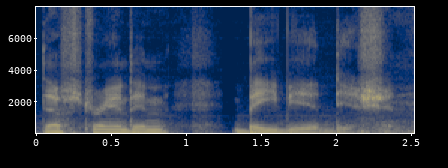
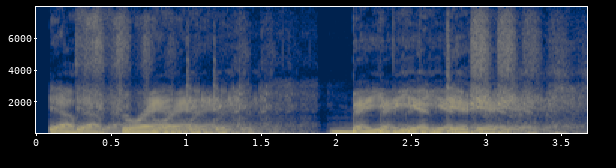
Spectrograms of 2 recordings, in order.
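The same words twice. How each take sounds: First: It is said in an ordinary speaking voice. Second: It is said in a dramatic announcer voice.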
